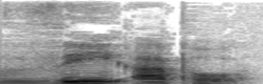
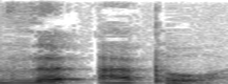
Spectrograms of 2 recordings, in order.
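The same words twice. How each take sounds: First: The article is said with a long 'thee' vowel. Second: The article is said with a short 'thuh' vowel. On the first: The speaker calls it right. "on va dire the apple" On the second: The speaker calls it wrong. "et non pas the apple"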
